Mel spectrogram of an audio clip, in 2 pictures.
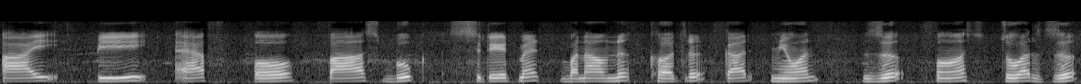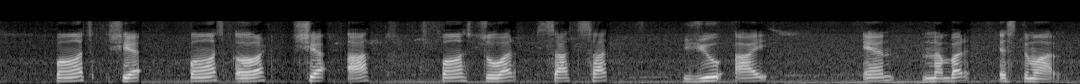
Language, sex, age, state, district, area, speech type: Kashmiri, male, 18-30, Jammu and Kashmir, Shopian, rural, read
